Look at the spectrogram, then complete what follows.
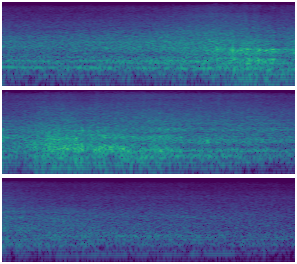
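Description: A car driving over a paved multi-track level crossing: rushing tyre noise that swells to a peak a few seconds in, with rougher rumbling at its loudest, then fades away.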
